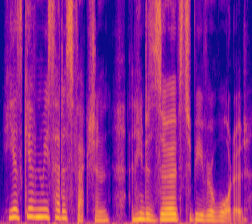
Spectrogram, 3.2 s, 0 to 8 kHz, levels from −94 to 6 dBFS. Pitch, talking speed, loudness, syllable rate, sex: 200 Hz, 210 wpm, -16 LUFS, 6.7 syllables/s, female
